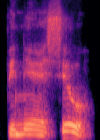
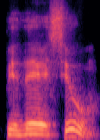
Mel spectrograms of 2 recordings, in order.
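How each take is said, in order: First: It has an n sound between 'Bi' and 'esu'. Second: It has a th sound between 'Bi' and 'esu'.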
